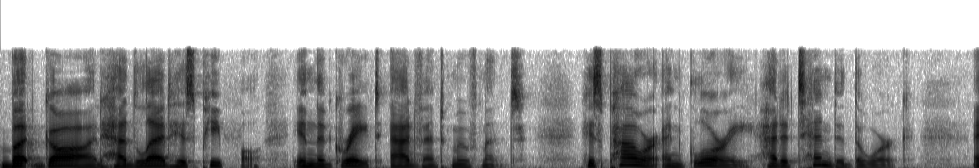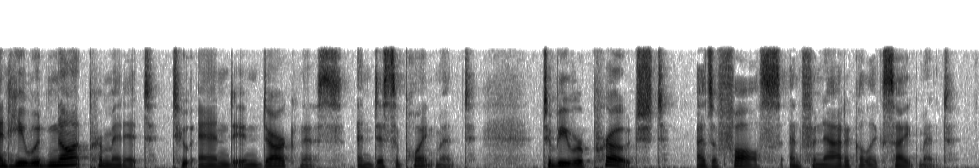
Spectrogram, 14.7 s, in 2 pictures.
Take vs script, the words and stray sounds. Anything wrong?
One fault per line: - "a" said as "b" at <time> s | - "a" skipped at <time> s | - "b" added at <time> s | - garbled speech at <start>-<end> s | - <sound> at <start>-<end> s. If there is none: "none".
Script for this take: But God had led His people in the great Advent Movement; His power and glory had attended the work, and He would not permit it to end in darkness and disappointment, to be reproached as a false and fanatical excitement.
- dropout at 1.7-1.8 s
